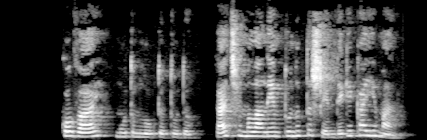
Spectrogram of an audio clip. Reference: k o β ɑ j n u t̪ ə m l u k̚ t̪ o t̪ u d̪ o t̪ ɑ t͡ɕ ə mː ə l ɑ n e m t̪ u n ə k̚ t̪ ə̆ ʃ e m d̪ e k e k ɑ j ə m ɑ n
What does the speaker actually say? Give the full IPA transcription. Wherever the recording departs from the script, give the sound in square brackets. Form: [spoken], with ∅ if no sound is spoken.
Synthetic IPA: k o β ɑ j [m] u t̪ ə m l u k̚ t̪ o t̪ u d̪ o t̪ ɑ t͡ɕ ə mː ə l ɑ n e m t̪ u n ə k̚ t̪ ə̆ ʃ e m d̪ e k e k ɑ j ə m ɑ n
